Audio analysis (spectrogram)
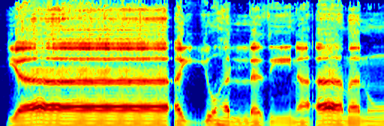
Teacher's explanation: اعوذ باللہ من الشیطان الرجیم یا ایہا الذین آمنوا اذا تداینتم بدین الى اجل مسمی، یہاں پہ جو مد ہے یہ مد جائز ہے، ٹھیک ہے، یا الگ تھا، ایوہا الگ تھا، ٹھیک ہے، مد جائز ہے، 3 سے 4 الف کے برابر آپ نے اس کو لمبا کرنا ہے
